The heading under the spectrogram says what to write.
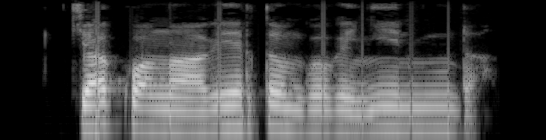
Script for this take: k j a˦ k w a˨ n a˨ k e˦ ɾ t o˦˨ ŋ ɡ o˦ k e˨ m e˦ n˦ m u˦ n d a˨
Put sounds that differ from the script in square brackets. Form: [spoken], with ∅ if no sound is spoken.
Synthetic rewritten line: k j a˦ k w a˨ [ŋ] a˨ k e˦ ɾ t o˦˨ [m] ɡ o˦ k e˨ [ɲ] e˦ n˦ [ɲ] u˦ n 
